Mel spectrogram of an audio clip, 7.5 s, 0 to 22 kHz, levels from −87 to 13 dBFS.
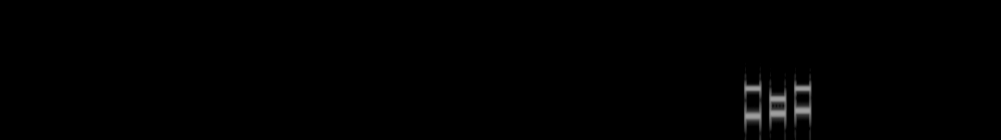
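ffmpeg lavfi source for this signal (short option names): -f lavfi -i "aevalsrc='0.0562*clip(min(mod(t,0.187),0.113-mod(t,0.187))/0.002,0,1)*(eq(floor(t/0.187),0)*(sin(2*PI*697*mod(t,0.187))+sin(2*PI*1633*mod(t,0.187)))+eq(floor(t/0.187),1)*(sin(2*PI*770*mod(t,0.187))+sin(2*PI*1209*mod(t,0.187)))+eq(floor(t/0.187),2)*(sin(2*PI*852*mod(t,0.187))+sin(2*PI*1633*mod(t,0.187))))':d=0.561:s=44100"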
